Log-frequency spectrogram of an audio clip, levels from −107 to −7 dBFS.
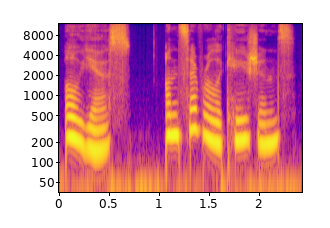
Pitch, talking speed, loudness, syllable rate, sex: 215 Hz, 125 wpm, -16 LUFS, 4.6 syllables/s, female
